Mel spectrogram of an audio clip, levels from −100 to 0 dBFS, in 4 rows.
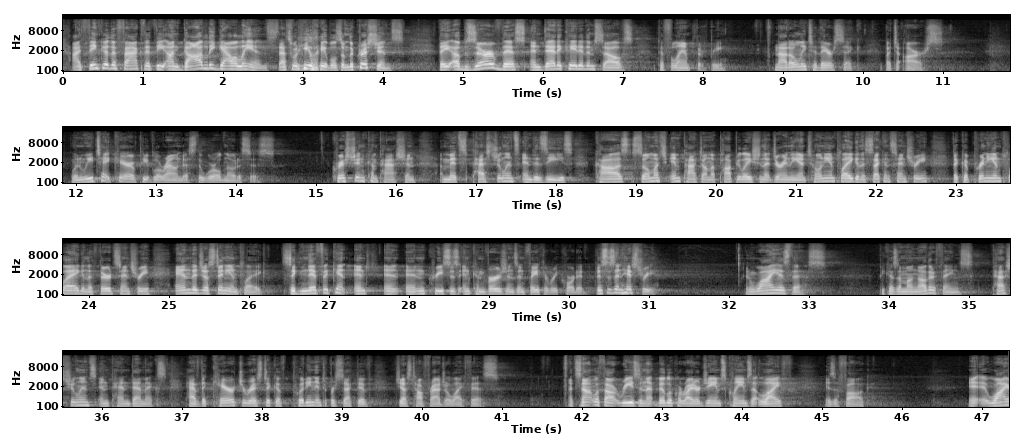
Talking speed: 160 wpm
